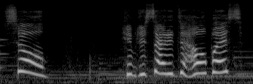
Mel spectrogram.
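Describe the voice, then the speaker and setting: A woman voicing a tiny, childlike female fairy companion in a video game, earnest and excitable, with a squeaky voice. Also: measured pace, exaggerated voice. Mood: curious, hesitant. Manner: refers to self in third person, eager. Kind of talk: video game character acting. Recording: loud music behind the voice. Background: music.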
